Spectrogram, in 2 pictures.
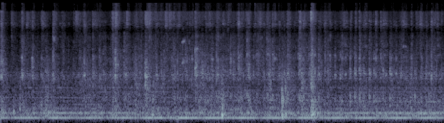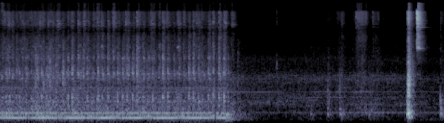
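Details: Sears garage door opener newly installed, first test run: steady low drone with a faint rattle for about ten seconds until the door stops; unidentified running noise, down limit possibly needing adjustment.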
